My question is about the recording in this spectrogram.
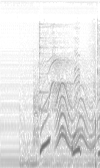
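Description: A high female voice speaking Thai with wide swoops in pitch, starting just under a second in.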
